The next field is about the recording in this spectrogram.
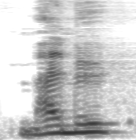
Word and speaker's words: Malmö: Also es ist nicht Malmö. Malmö ist deutsch und das klingt auch schon so ein bisschen hektisch, aber die Malmöbuana, die haben Zeit und ihre Stadt spricht sich Malmö aus, eben mit diesem etwas tiefen und dunklen Ö. Deshalb ist es Malmö. Das sind wirklich zwei Silben, die man bei der Aussprache auch hört.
